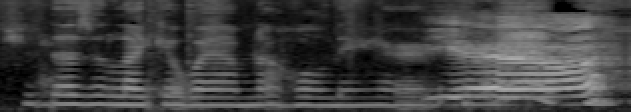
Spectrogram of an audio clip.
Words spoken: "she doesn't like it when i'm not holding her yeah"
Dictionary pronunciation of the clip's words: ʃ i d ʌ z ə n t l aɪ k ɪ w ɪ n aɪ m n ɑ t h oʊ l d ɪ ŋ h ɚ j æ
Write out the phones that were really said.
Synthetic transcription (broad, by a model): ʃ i d ʌ z ə n t l aɪ k ɪ w ɪ aɪ m n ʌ t h oʊ l d ɪ ŋ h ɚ j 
